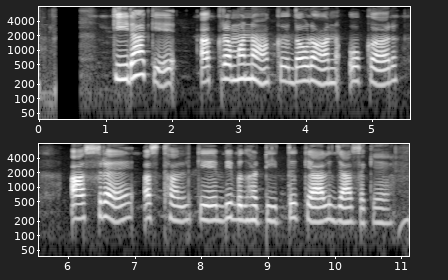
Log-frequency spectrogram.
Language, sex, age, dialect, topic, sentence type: Maithili, female, 18-24, Eastern / Thethi, agriculture, statement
